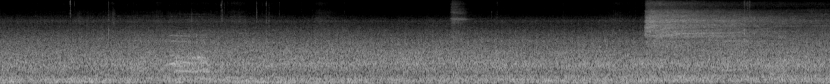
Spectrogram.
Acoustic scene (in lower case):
street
